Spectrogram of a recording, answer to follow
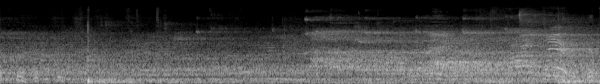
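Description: A basketball bouncing on an indoor court in a large gym hall, with one sharp bounce about a second in, during live play. Players call out in the background, louder near the end.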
